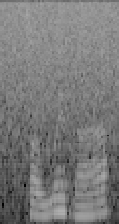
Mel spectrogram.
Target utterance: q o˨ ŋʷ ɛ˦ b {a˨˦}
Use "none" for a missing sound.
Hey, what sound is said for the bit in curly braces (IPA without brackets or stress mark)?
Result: a˨˦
